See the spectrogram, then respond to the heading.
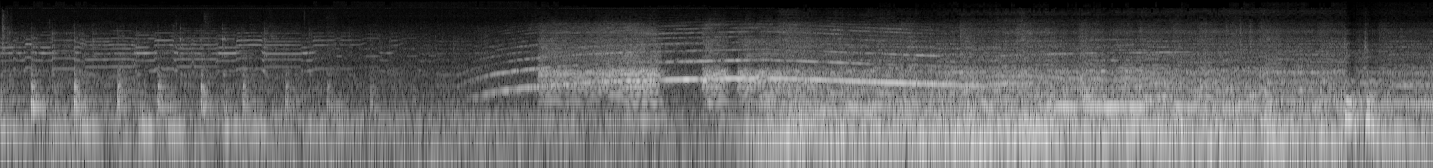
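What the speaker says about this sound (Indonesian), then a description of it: "Coba kamu dengar suara sirine. Pasti itu ada kebakaran." A fire truck siren wails over traffic on the outskirts of Makassar, rising in pitch and sweeping loudly after a quieter start with rhythmic clicking, then holding a long steady howl nearby.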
